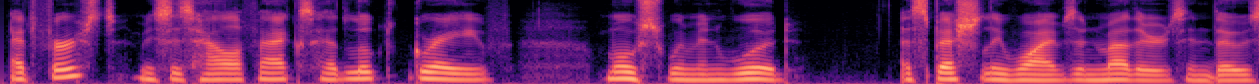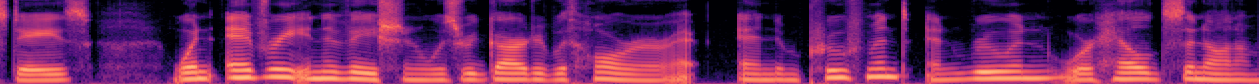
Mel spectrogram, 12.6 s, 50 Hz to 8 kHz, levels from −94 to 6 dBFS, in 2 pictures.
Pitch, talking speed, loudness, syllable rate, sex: 170 Hz, 145 wpm, -18 LUFS, 5.2 syllables/s, female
